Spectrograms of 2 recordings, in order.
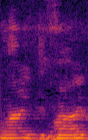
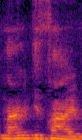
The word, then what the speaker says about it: Saab 95: And it's very important you pronounce it 95, not 95, because this is the model name for them.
